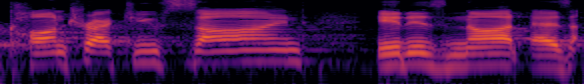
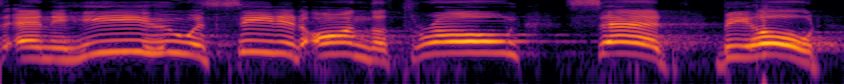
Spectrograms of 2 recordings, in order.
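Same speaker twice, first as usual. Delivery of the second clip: proclaiming shout; 9 semitones higher, 8 dB louder than usual. Acted. Pastor reading God's words to the church, proclaiming loudly. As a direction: call it out like from the throne. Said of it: "proclaiming the throne's words".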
